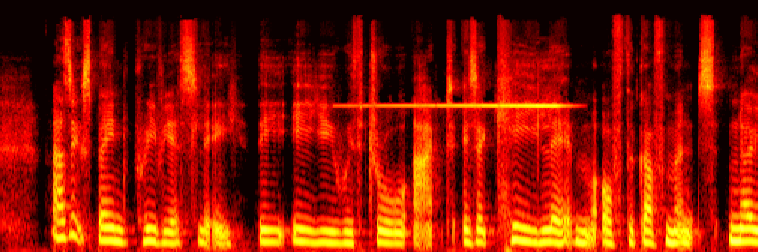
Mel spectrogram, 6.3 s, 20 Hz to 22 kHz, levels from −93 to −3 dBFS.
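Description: Speech with two separate problems. At 1.33 to 1.39 s, 2.53 to 2.63 s and again at 4.11 s the sound briefly turns coarse and hissy without ever dropping out. These are lost packets rebuilt from error correction. The stretches of 40 ms, 60 ms and 20 ms fit two, three and one 20 ms Opus packets replaced by the low-bitrate copies carried in the following packets. The absence of a gap or smeared repetition separates this from ordinary loss concealment. From 2.76 to 4.89 s, ending just before "of the", a loudspeaker feedback squeal rises at 3.9 kHz. The microphone is re-amplifying its own loudspeaker, and at that one frequency the loop gain tops unity. Unlike a steady interfering whine, the tone swells by itself over roughly a second and a half until it sits about 5 dB above the speech.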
